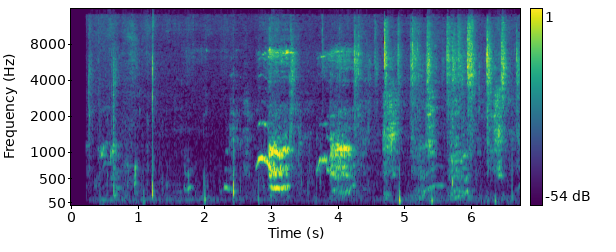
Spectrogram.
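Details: Pet dog indoors in a small room making 'talking' vocalizations: soft, curving whimpers and whines that rise and fall, with louder drawn-out moans near the middle, separated by short pauses and faint clicks.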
